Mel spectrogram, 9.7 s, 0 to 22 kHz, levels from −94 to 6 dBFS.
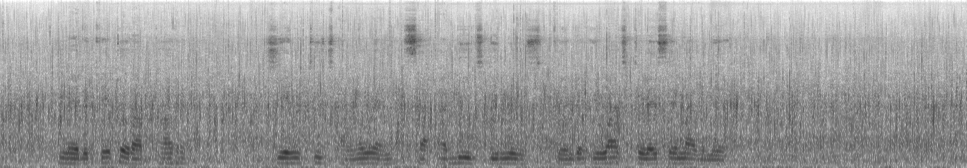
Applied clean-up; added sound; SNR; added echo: none; Boiling; 2 dB; none.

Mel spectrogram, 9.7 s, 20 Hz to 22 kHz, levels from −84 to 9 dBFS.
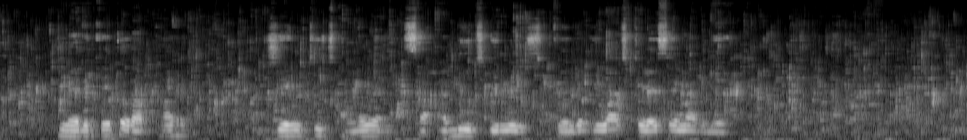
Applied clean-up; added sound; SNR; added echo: classical method log-MMSE.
